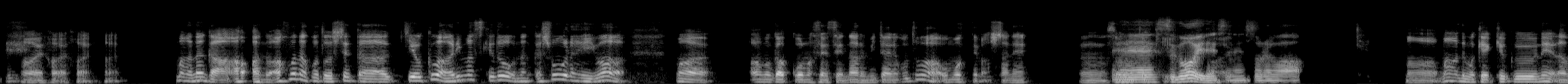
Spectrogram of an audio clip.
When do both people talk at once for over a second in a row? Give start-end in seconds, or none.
11.1-12.4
